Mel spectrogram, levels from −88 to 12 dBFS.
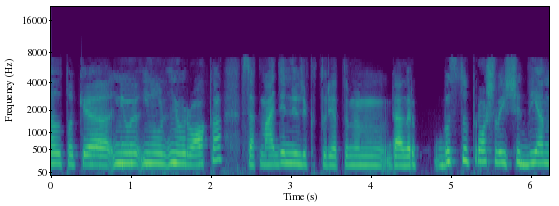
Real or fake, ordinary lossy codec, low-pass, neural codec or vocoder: fake; AAC, 32 kbps; 7.2 kHz; codec, 16 kHz, 1 kbps, X-Codec, HuBERT features, trained on balanced general audio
